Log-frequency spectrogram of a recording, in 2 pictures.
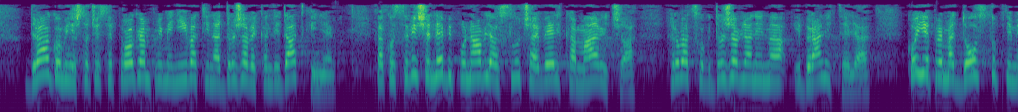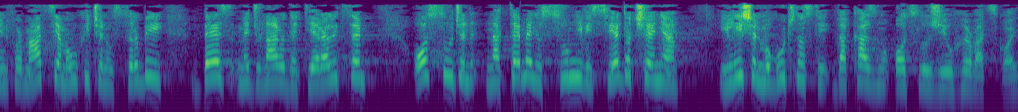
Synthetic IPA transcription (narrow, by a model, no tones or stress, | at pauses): d̪ɾaːɡo̞mije̞ʃt̪o̞t͡ɕe̞se̞pɾo̞ɡɾampɾimje̞ɲiːʋat̪inad̪r̩ʒaʋe̞kand̪id̪aːt̪kiɲe̞ | kako̞se̞ʋiʃe̞ne̞bipo̞naːʋʎao̞slˠut͡ʃajʋe̞ːʎkamaɾit͡ɕa | xr̩ʋaːt̪sko̞ɡd̪r̩ʒaʋʎaninaibɾanit̪e̞ʎa | ko̞jije̞pɾe̞mad̪o̞ːst̪upniminfo̞ɾmaːt̪sijamauxit͡ɕe̞nusr̩biji | be̞zme̞d͡ʑunaːɾo̞d̪ne̞t̪je̞ɾalit̪se̞ | o̞suːd͡ʑe̞nːat̪e̞me̞ʎusuːmʎiʋixsʋje̞d̪o̞t͡ɕe̞ɲa | iliʃe̞nmo̞ɡuːt͡ɕno̞st̪id̪akaznuʔo̞t̪slˠuːʒiuxr̩ʋat̪sko̞j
